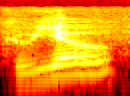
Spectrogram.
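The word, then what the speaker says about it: guyot: up until this morning I believe the correct pronunciation is GU yo yo yo there we go it spelled GU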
